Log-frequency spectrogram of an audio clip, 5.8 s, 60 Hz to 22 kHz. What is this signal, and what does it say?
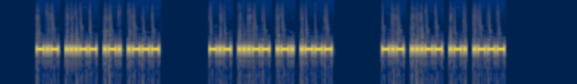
Morse code, heard as a keyed tone, about 47 wpm, 700 Hz. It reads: K3RJ K3RJ K3RJ
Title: USA Call Signs - 4 Characters - Repeated 3x - 50wpm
